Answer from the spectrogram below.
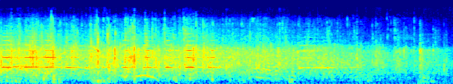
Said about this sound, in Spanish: Denle un fuerte aplauso a mi esposa, por favor.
